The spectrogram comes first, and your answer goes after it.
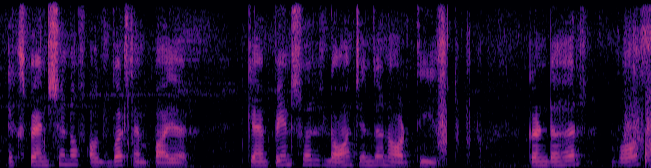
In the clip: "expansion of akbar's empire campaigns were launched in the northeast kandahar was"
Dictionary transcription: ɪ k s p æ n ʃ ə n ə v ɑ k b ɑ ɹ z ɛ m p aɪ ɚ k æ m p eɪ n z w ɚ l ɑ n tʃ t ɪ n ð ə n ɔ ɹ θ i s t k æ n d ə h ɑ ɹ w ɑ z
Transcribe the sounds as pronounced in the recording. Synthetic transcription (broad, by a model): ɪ k s p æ n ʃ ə n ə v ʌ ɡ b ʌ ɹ s ɛ m p aɪ ɚ k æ m p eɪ n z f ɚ l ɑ n tʃ ɪ n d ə n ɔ ɹ t i s t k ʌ n d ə h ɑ ɹ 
